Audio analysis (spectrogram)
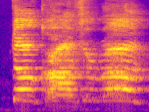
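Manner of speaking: high, loud, slow yelled order; hammed-up shouting sheriff; mock scream. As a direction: scream it like the angry cop. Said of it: "screaming about".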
